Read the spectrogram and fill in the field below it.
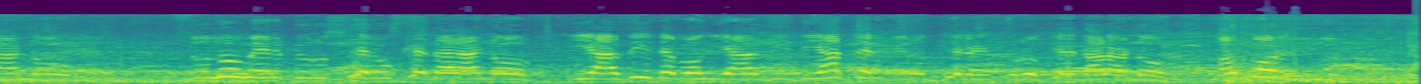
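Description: A man shouts a chant close by.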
